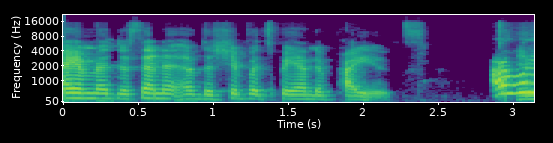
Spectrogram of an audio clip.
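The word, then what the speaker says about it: Shivwits: How do you pronounce all that? I am a descendant of the Shipwits band of Paiutes.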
